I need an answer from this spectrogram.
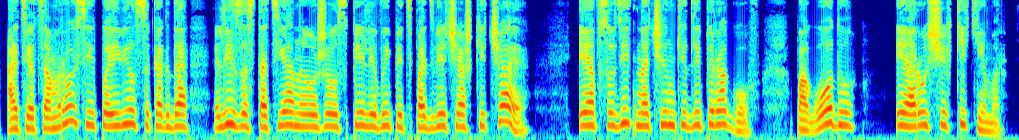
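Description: A woman's voice: on the high side, normal speed, a little mellow, no room sound, studio quality. Woman narrating a storybook tale. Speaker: audiobook narrator. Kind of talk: scripted narration.

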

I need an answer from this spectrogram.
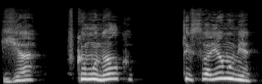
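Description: A man reading an audiobook, voicing a scheming pregnant young woman with a shrill, hissing, indignant voice. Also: fairly even intonation, fast talker, natural voice. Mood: outraged.

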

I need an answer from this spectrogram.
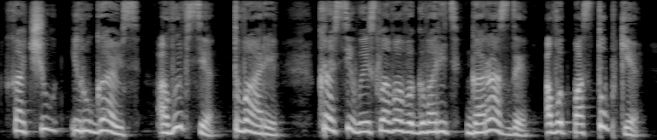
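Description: A woman reading an audiobook, voicing a furious young woman who shouts and curses at vampires with scorn. Her lines are read with a raised, heated delivery. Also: mid-range voice, lively intonation, moderate pace, breathy edge, no echo, studio quality, voice pushed up.

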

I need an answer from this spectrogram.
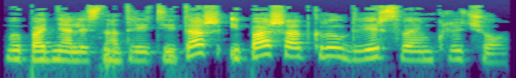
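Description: A woman reading a first-person detective novel aloud in a brisk, wry, even narrating manner. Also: on the low side, no room sound, studio quality. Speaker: audiobook narrator.

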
